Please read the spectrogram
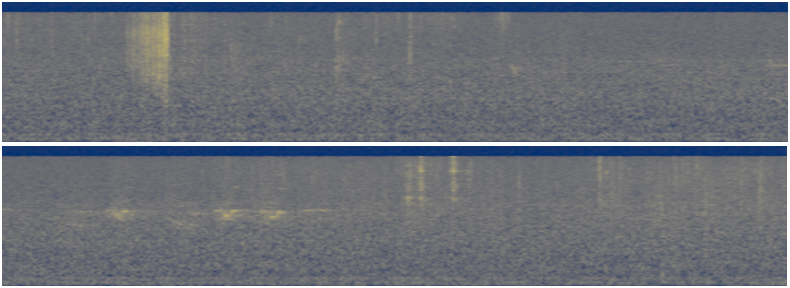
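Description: Outdoor park ambience: a steady low rumble with a single click under a second in and a few faint bird chirps around the middle.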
